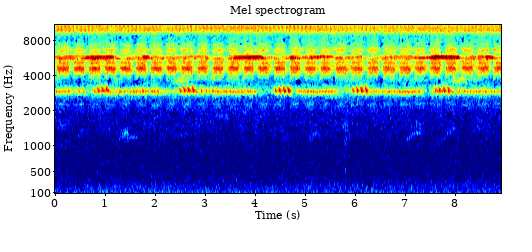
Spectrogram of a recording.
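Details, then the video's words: Crickets in a nature ambience with cicadas, insects and birds: steady high, pulsing trills layered at several pitches, with brighter bursts about every second and a half over a soft low rumble. "Relaxing Cricket Sounds"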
